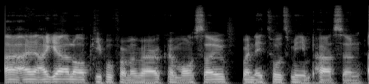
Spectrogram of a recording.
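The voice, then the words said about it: Southern English accent with Irish mix. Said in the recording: “Your accent's pretty... are you UK? ... my dad's Irish, so I have this like... where's your accent from? It's not English. ... I'm English. I'm just as Irish, so I have this like little unique mix ... I can definitely hear it”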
